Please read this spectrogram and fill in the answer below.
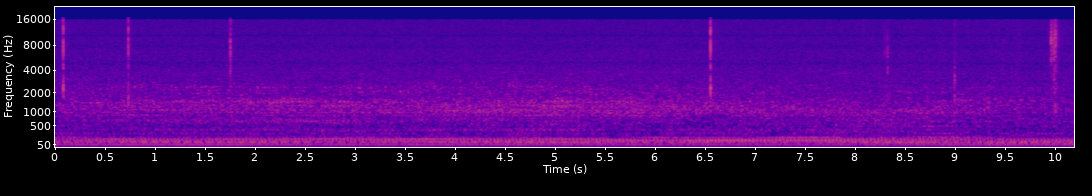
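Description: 2016 Corvette Stingray's 6.2-litre LT1 V8 idling steadily, heard from the open engine bay.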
